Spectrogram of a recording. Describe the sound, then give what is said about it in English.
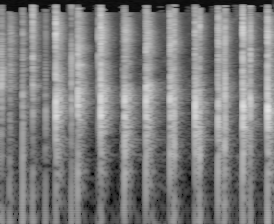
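Crisp, sharp handclaps ring out in a steady, evenly spaced rhythm, about a dozen distinct claps, as applause for actor Wilson Cruz. “Can we give a round of applause for Wilson Cruz?”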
